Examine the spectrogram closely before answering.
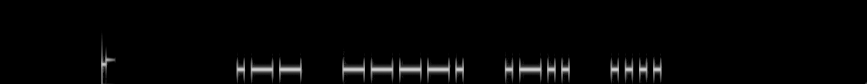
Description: Morse code, heard as a keyed tone, about 17 wpm, spaced as for 12 wpm, 700 Hz. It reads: W9LH
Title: USA Call Signs - 4 Characters - 2x Character Spacing - 17wpm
